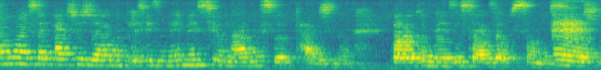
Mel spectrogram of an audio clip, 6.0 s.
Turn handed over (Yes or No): Yes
